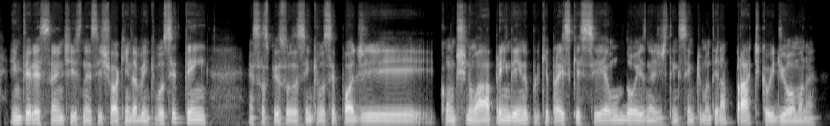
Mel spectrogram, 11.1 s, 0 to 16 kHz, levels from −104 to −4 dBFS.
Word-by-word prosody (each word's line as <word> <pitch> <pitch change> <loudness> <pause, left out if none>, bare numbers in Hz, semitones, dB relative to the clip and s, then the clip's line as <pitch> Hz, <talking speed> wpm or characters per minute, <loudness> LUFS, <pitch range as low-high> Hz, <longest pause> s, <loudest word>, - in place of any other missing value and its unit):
Interessante 95 -1 +1
isso, 90 0 -5
né, 90 - 0
esse 85 - -5
choque. - - +1
Ainda 90 0 +2
bem 90 -1 -1
que 85 - -11
você 100 +6 0
tem 105 -4 +1 0.6
essas - - -6
pessoas, 95 -1 -1
assim, 90 +1 -2
que 90 - -9
você 90 - -2
pode 90 -1 0
continuar 95 0 +2
aprendendo, 95 0 +2
porque - - -6
pra - - +1
esquecer 95 0 -1
é 95 - +3
um 95 +2 -2
dois, 95 -2 +1
né. 90 - -2
A 85 - -3
gente 85 0 -6
tem 90 - -7
que - - -10
sempre 90 -2 -6
manter 95 0 -3
na 100 +3 -2
prática 95 -6 +3
o 90 - +3
idioma, 85 -1 0
né. 85 0 -9
95 Hz, 195 wpm, -24 LUFS, 90-95 Hz, 0.6 s, é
